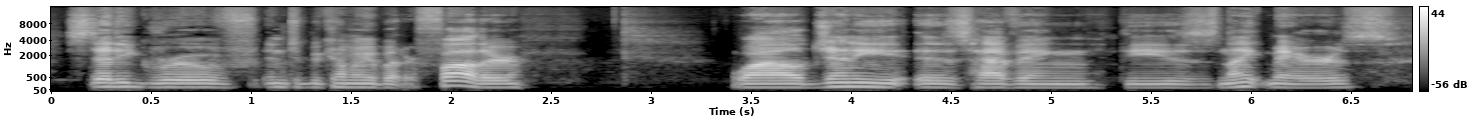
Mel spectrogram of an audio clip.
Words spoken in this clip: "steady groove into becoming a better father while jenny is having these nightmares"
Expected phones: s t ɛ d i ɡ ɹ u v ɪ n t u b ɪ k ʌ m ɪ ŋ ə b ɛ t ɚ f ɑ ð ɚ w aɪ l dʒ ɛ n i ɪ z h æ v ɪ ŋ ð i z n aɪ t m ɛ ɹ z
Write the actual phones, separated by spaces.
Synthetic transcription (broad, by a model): s t ɛ d i ɡ ɹ u v ɪ n t u b ɪ k ʌ m ɪ ŋ ə b ɛ t ɚ f ɑ ð ɚ w aɪ l dʒ ɛ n i ɪ z h æ v ɪ ŋ ð i z n aɪ t m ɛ ɹ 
